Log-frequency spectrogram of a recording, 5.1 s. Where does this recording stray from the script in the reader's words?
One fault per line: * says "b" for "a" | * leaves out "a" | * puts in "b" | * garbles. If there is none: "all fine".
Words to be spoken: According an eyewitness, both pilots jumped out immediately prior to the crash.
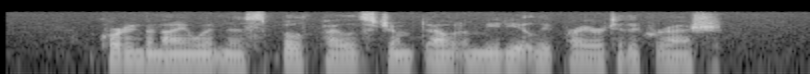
all fine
